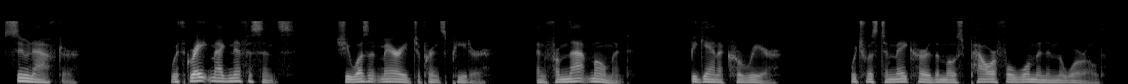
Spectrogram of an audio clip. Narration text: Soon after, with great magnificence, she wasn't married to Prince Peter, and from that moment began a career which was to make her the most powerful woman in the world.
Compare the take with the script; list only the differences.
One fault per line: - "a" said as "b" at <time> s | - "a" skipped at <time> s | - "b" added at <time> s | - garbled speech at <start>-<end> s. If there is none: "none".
none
